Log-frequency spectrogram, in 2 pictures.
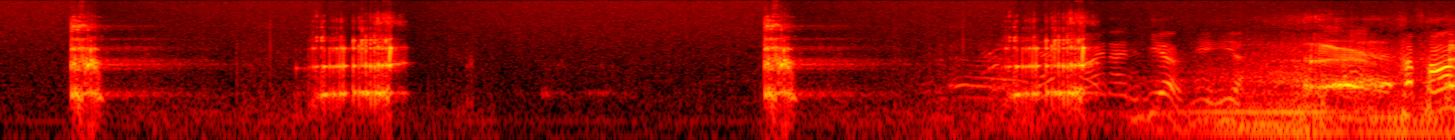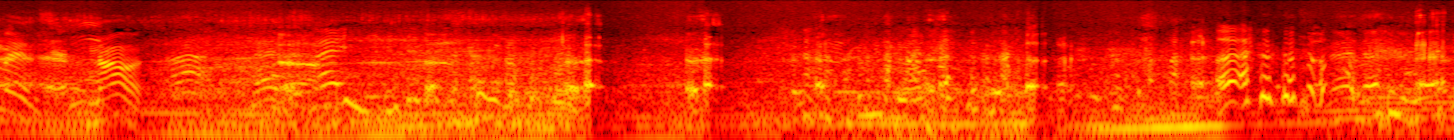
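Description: Several loud, separate belches ring out with pauses between them, then a long, dense stretch of gurgling burps over a rumbling, lo-fi background with crowd-like noise.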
